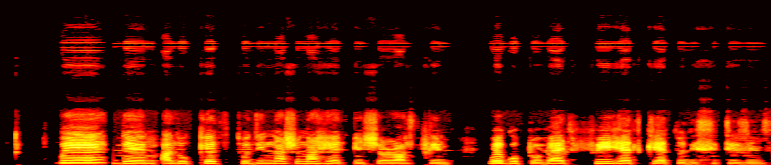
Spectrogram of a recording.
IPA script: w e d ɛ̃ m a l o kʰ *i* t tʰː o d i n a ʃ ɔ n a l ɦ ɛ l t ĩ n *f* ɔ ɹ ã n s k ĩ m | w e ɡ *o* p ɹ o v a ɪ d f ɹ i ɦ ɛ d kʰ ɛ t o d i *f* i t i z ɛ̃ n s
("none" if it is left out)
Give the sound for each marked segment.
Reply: e, ʃ, o, s

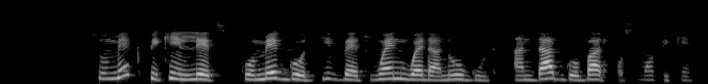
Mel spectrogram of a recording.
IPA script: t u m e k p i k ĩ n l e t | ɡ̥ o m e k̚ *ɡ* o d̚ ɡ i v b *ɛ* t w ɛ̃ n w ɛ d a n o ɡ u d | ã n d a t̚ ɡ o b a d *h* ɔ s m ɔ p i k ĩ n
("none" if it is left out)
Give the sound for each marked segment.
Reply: ɡ, ɛ, f

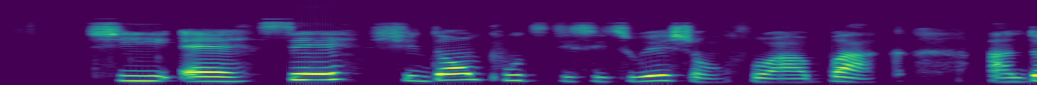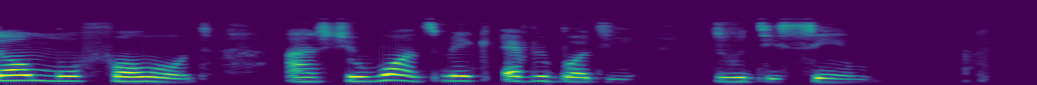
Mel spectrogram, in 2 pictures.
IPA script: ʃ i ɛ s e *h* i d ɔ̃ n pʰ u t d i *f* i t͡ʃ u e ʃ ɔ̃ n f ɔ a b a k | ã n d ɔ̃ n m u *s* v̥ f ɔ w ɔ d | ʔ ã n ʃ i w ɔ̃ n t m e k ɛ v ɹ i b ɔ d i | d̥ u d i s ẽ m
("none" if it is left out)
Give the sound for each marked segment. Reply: ʃ, s, none

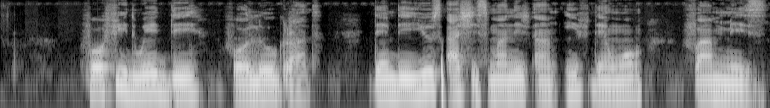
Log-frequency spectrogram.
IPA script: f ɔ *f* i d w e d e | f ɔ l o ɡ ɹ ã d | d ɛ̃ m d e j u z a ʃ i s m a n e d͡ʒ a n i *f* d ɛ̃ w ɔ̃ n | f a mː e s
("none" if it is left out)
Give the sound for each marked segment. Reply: f, f

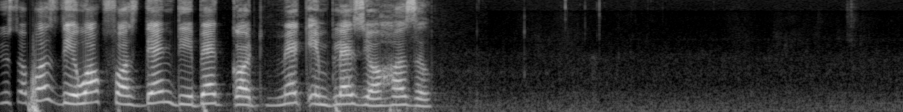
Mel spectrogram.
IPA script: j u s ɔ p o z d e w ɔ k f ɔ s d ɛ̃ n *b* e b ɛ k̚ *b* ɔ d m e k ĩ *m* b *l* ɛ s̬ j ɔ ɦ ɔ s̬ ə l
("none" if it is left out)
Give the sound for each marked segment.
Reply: d, ɡ, m, l

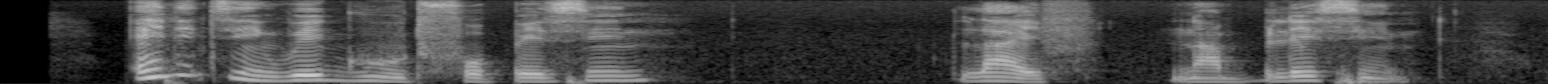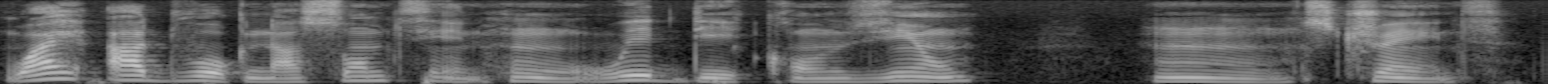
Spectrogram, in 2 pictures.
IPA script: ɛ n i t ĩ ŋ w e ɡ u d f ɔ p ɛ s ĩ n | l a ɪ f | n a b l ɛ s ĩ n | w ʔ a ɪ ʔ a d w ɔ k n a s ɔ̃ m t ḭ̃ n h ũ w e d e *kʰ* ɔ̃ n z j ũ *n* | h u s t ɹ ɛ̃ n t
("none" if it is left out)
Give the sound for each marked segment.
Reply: kʰ, m

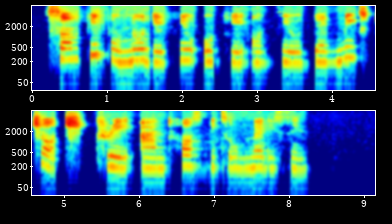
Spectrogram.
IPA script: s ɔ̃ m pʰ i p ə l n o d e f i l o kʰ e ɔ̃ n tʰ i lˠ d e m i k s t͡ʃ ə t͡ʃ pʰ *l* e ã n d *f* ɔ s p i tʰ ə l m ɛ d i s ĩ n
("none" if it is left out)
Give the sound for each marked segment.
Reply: ɹ, h

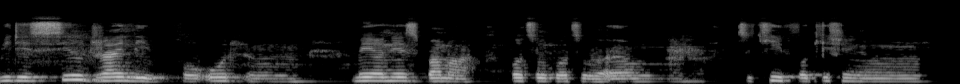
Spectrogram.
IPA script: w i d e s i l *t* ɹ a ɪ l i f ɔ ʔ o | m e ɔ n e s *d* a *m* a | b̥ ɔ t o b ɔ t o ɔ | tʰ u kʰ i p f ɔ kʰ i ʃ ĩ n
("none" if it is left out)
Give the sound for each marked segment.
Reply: d, b, m

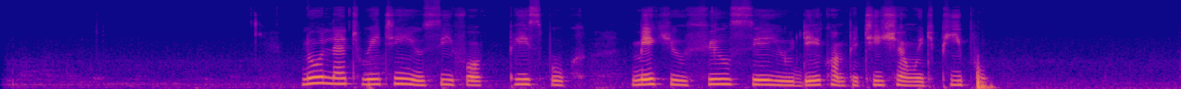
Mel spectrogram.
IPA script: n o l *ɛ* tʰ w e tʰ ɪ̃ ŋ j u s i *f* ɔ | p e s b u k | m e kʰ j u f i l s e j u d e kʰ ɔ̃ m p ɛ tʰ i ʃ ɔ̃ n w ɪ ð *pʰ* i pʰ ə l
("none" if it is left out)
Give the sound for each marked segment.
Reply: ɛ, f, pʰ

